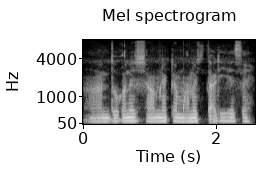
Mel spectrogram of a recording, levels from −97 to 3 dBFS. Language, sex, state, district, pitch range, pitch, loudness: Bengali, male, West Bengal, Alipurduar, 120-125 Hz, 125 Hz, -17 LUFS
